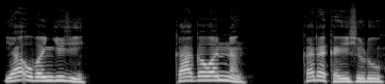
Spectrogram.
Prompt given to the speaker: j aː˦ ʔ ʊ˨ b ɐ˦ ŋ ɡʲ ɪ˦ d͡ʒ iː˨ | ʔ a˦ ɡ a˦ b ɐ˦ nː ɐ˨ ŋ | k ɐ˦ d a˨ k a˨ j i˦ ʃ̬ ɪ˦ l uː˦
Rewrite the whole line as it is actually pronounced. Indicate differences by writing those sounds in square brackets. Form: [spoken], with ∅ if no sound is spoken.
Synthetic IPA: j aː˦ ʔ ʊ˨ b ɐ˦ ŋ ɡʲ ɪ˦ d͡ʒ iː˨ | [k] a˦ ɡ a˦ [w] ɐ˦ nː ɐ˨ ŋ | k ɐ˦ d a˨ k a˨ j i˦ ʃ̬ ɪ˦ [ɽ] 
